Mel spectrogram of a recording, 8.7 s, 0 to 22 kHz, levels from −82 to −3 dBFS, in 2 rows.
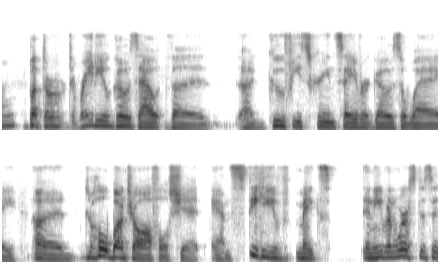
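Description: No technical faults are audible.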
